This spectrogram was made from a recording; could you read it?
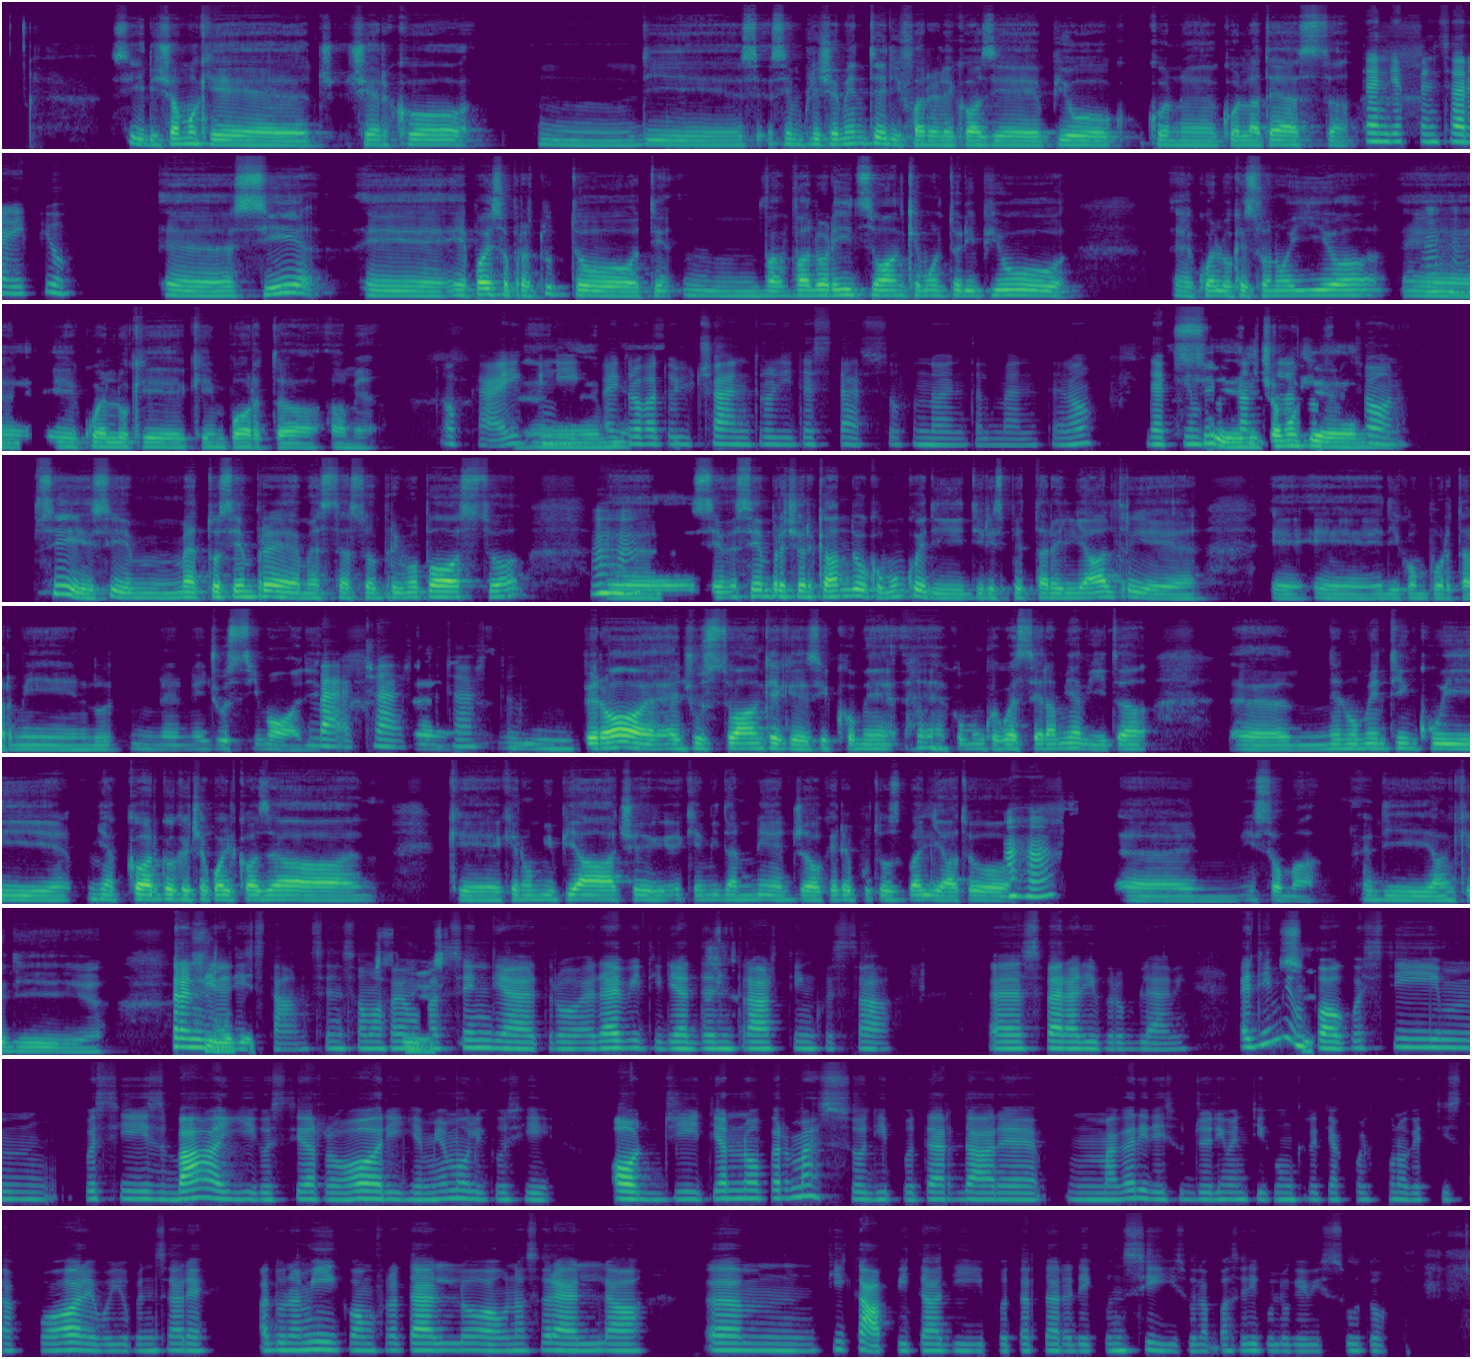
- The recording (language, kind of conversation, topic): Italian, podcast, Raccontami di una volta in cui hai sbagliato e hai imparato molto?
- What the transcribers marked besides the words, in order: unintelligible speech; chuckle; other background noise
